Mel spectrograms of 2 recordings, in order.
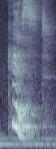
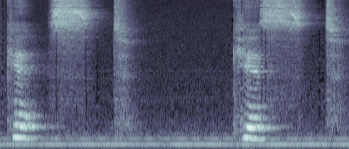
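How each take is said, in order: First: "Kissed" joined up as "kist"; one syllable. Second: "Kissed" split as "kiss ... t"; sounded-out ending. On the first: Teacher showing no added syllable, "Kissed" blended as "kist". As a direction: say "Kissed" in one quick beat ending in "t". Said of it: "we're not adding a syllable". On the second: Teacher showing sound against spelling, "Kissed" broken into "kiss ... t". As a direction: stretch the "s", then a separate "t" in "Kissed". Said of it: "but that's the sound". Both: Shown as a demonstration.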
